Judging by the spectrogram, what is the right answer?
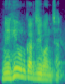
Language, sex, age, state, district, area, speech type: Maithili, male, 18-30, Bihar, Muzaffarpur, rural, spontaneous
